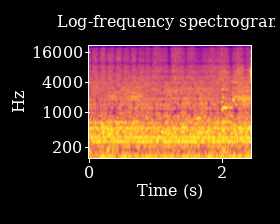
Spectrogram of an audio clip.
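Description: Faint, steady rubbing as oil is worked by hand into a rust-cleaned cast iron pan before seasoning, a soft continuous scratchy swish with no talk.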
